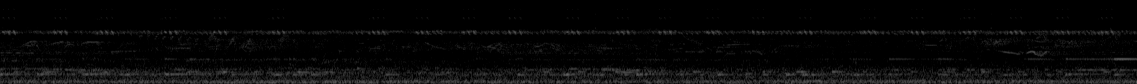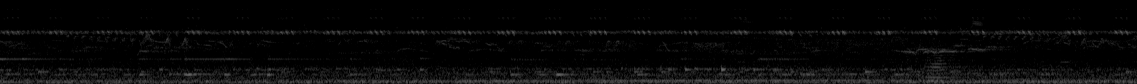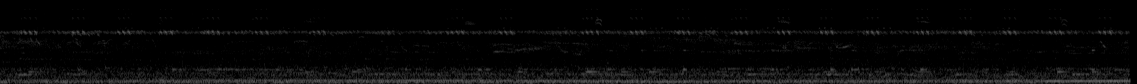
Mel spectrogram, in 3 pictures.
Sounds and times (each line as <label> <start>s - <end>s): Distant cow bells 0.0s - 34.1s
Far away car 0.0s - 34.1s
birds 0.0s - 34.1s
crickets 0.0s - 34.1s
insects 0.0s - 34.1s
